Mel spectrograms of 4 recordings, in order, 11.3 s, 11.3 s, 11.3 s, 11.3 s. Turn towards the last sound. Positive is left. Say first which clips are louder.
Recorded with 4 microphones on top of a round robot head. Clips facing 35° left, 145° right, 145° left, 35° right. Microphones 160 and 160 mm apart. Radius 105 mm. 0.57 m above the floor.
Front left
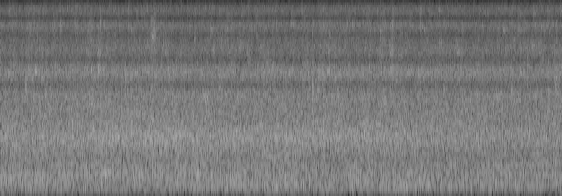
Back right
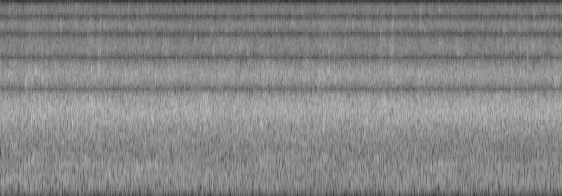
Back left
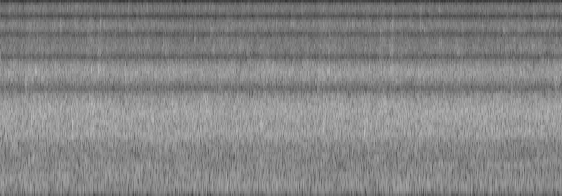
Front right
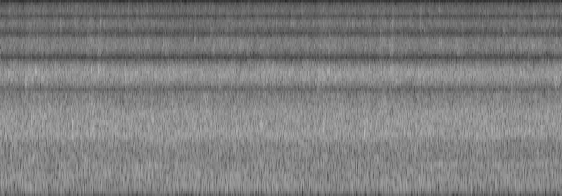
# back right 3 dB, back left 2 dB
turn(degrees=-120)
